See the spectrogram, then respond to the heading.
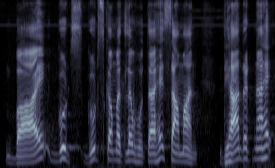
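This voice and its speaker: A young man teaching spoken English, asking the class questions and slowly repeating example sentences word by word. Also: high-pitched. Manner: energetic classroom delivery, slow dictation of example sentences; asks rhetorical questions and repeats answers. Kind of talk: spoken English lesson in Hindi.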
